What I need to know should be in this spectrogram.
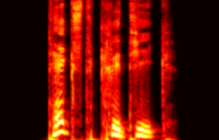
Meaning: textual criticism
- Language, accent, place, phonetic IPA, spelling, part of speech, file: German, Germany, Berlin, [ˈtɛkstkʁiˌtiːk], Textkritik, noun, De-Textkritik.ogg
